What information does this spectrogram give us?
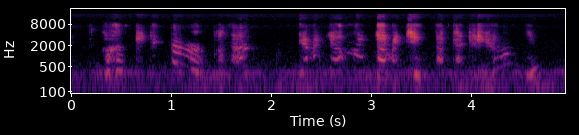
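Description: A budgerigar chatters in rapid, scratchy, high-pitched bursts of mimicked speech, with quick warbled syllables and short pauses. The room is otherwise quiet.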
